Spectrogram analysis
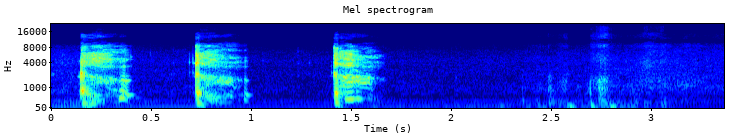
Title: Cough is keeping me awake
